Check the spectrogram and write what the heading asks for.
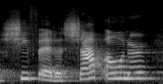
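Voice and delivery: ordinary delivery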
